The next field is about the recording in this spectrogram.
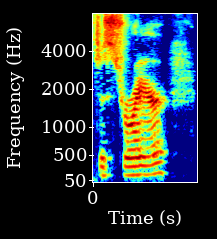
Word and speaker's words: Destroller: It's spelled Destroller, but it's pronounced Destroyer.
